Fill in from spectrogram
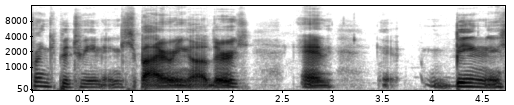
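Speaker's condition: Cerebral palsy; cerebral palsy diagnosed at age 2

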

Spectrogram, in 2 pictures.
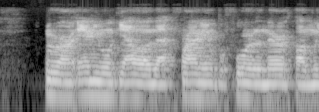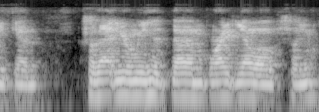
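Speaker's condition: Cleft lip and palate; congenital

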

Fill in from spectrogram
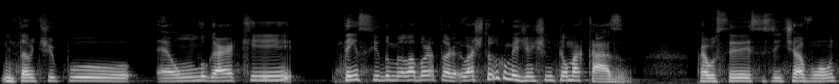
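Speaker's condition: Cleft lip; congenital cleft lip

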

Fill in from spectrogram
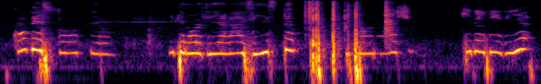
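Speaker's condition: Cerebral palsy; lesion less severe than others

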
